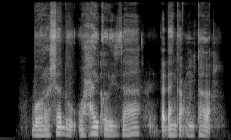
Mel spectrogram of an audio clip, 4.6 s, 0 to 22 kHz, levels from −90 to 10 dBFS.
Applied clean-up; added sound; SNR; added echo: neural mask model Resemble Enhance denoiser.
